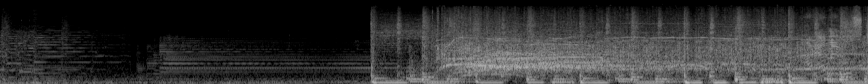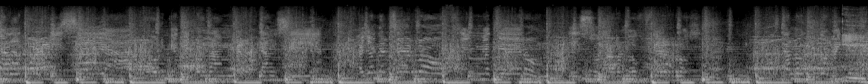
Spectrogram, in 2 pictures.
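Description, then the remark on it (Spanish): A radio segment jingle opens with soft, sustained synth tones, then a loud full-band section bursts in with a steady, driving beat and bright melody, playing without any voices. “cuando todos ustedes escuchan esta cortina maravillosa, saben que vamos a empezar a hablar de él.”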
